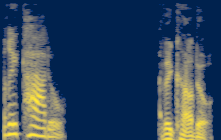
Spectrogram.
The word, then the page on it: Riccardo: German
